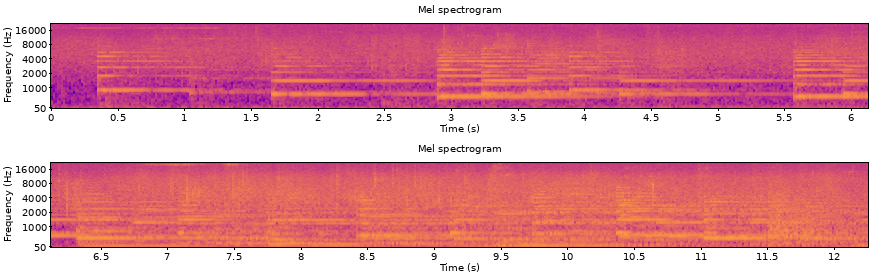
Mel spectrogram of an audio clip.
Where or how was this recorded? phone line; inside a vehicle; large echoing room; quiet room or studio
large echoing room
